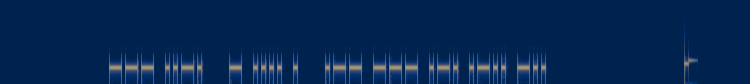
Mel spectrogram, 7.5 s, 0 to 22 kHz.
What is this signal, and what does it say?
Morse code, heard as a keyed tone, about 28 wpm, 700 Hz. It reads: OF THE WORLD
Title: Sets of 3 Words 30wpm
